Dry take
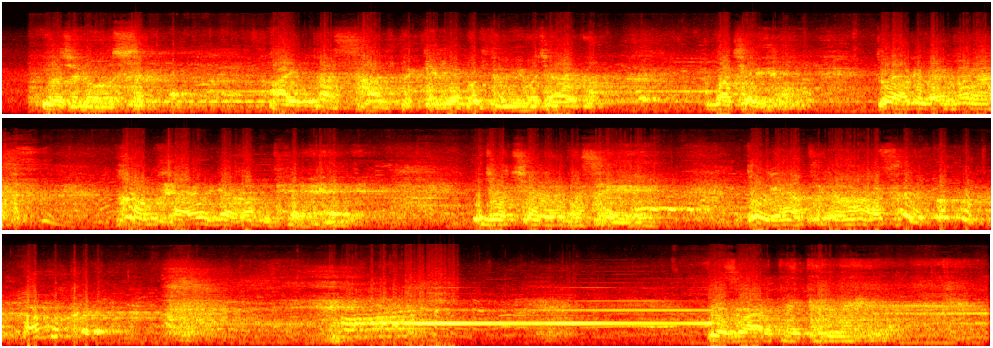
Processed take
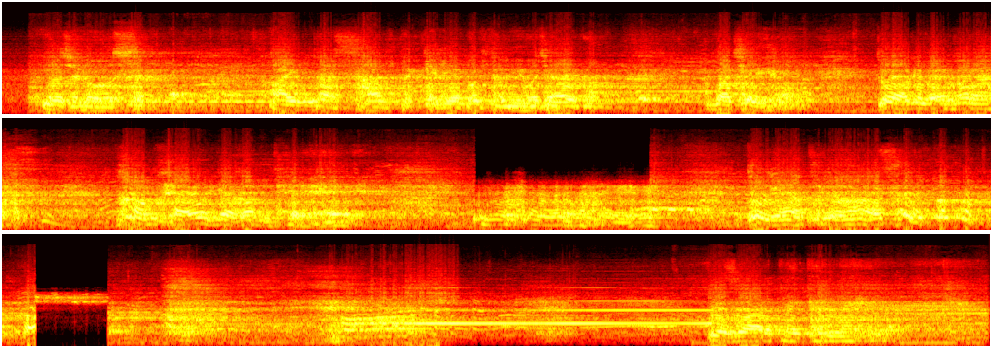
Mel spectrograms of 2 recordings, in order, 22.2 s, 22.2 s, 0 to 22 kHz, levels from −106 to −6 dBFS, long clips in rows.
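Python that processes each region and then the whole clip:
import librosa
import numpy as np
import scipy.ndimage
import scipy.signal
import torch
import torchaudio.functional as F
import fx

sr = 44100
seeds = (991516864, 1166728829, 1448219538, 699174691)

y = fx.chain(x, sr, fx.peak_eq(hz=170.0, db=13.5, octaves=0.24),
    fx.notch(hz=3400.0, q=12.0), at=(3.8, 4.78))
y = fx.chain(y, sr, fx.steep_lowpass(hz=2000.0, slope=48),
    fx.over_compress(threshold_db=-31.0, ratio=-1.0), at=(10.97, 12.29))
y = fx.chain(y, sr, fx.formant_cascade(vowel='a'),
    fx.freq_invert(carrier_hz=3200), at=(15.09, 15.64))
y = fx.chain(y, sr, fx.highpass(hz=140.0, slope=12),
    fx.peak_eq(hz=2400.0, db=3.5, octaves=0.41), at=(18.12, 20.02))
y = fx.high_shelf(y, sr, hz=3500.0, db=-7.5)
y = y + 0.37 * np.pad(y, (int(2.0 * sr / 1000.0), 0))[:len(y)]
y = y * 10.0 ** (5.0 / 20.0)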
